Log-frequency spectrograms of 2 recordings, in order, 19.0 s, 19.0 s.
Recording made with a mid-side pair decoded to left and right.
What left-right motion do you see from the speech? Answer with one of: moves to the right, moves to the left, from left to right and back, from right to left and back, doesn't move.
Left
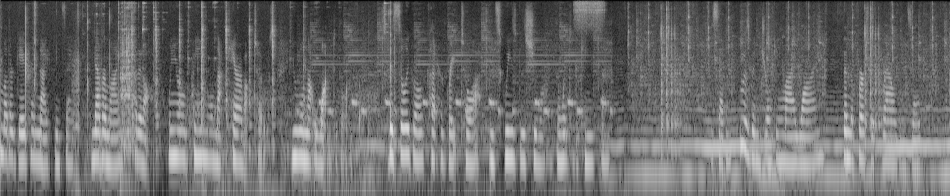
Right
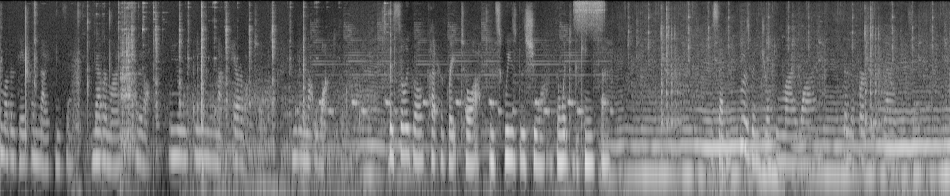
from left to right and back.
